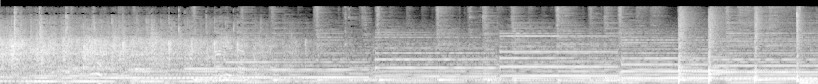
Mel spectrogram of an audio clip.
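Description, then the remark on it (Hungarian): A large audience at a Christian Community Church (Keresztény Közösség Egyház) gathering claps steadily for several seconds. The dense wash of applause fades as sustained instrumental music rises and carries on to the end. “Adjunk ezeknek az embereknek egy hatalmas tapsot.”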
